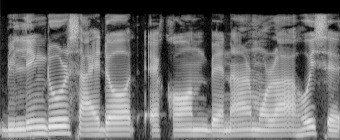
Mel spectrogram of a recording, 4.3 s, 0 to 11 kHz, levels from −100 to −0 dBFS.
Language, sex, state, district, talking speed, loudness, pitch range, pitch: Assamese, male, Assam, Sonitpur, 115 wpm, -14 LUFS, 120-135 Hz, 125 Hz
